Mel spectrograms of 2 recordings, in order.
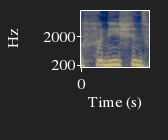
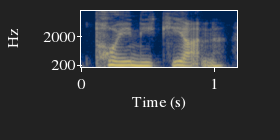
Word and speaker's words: Phoenicians: So Phoenicians, we pronounce it with an F sound, but it would have been pronounced Poinician.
